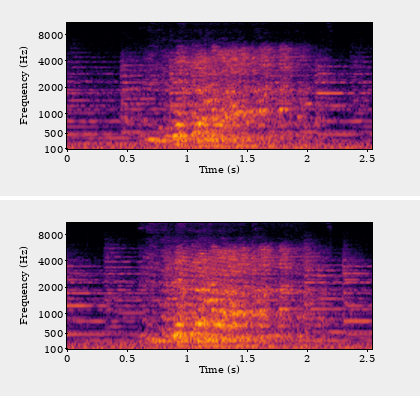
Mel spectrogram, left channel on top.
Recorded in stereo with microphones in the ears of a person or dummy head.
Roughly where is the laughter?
Right.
